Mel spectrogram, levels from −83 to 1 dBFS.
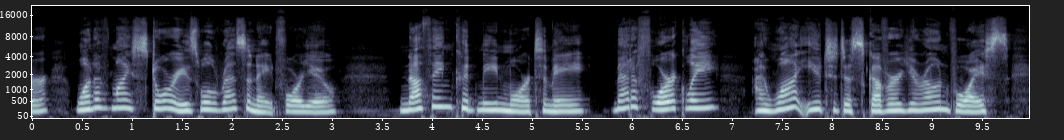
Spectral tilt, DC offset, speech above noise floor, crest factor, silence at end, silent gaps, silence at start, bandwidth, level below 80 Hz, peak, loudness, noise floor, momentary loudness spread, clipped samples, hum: -5.5 dB/octave; under 0.1%; 34 dB; 16 dB; 0.25 s; none; 0 s; 14.5 kHz; -58 dBFS; -4 dBFS; -20 LUFS; -54 dBFS; 6 LU; under 0.1%; none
